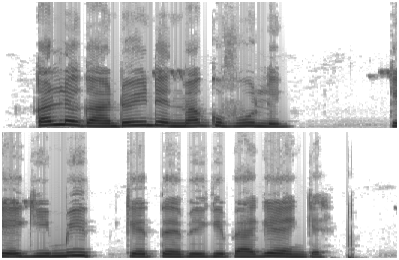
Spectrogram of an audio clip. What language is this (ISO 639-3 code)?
kln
